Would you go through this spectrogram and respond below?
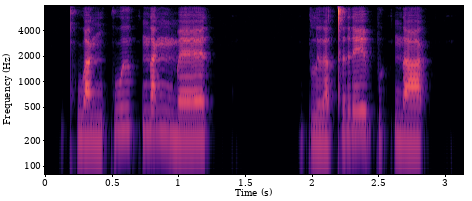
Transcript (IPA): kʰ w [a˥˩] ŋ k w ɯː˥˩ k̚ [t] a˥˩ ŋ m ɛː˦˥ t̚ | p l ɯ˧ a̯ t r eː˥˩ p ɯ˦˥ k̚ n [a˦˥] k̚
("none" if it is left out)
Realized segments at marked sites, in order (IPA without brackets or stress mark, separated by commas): a˧, n, a˦˥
